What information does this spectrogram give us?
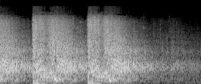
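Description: Two loud gunshot blasts in quick succession, each a sharp crack trailing into a long rumbling decay that fades out.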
